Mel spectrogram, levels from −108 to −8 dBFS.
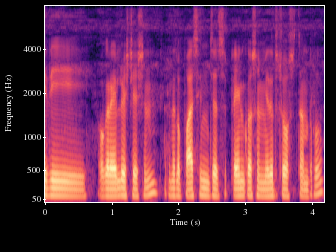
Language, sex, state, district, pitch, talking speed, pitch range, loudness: Telugu, male, Andhra Pradesh, Srikakulam, 110 Hz, 130 wpm, 105-115 Hz, -20 LUFS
